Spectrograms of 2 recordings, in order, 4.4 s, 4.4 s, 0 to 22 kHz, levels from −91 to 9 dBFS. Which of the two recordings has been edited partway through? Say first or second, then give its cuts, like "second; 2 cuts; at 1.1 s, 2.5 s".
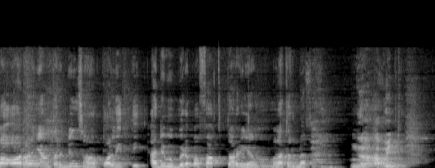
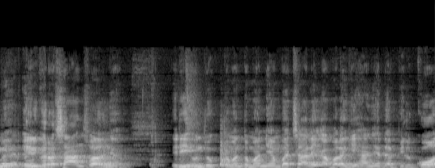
first; 1 cut; at 1.4 s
